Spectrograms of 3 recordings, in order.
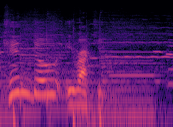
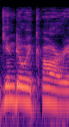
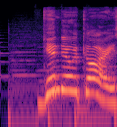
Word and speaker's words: Gendo Ikari: Next up is Evangelist with Kendo Iraki. I got it. Neon Genesis Evangelion with Gendo Ikari.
